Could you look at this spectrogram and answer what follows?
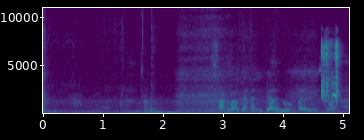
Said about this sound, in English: I heard a camera snap.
